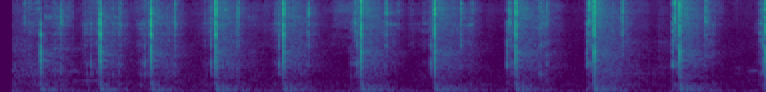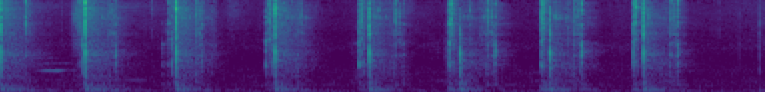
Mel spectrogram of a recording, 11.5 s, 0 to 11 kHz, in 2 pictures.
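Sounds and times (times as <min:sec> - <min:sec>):
hole punch: 0:00.1 - 0:11.0.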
